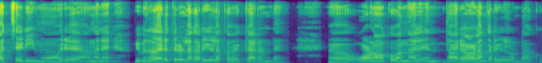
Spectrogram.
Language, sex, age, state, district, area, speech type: Malayalam, female, 60+, Kerala, Kottayam, rural, spontaneous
